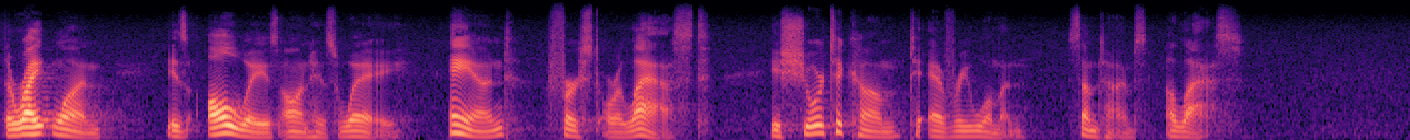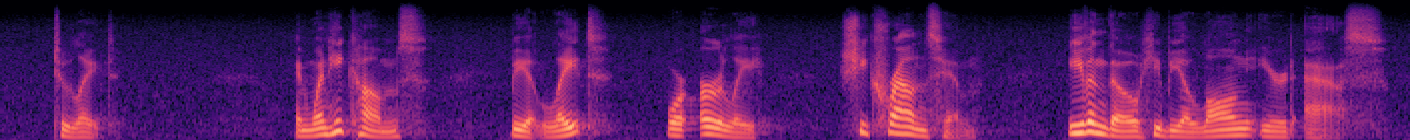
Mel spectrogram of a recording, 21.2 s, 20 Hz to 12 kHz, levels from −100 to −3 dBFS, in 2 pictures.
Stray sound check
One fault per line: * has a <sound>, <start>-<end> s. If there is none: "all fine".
all fine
